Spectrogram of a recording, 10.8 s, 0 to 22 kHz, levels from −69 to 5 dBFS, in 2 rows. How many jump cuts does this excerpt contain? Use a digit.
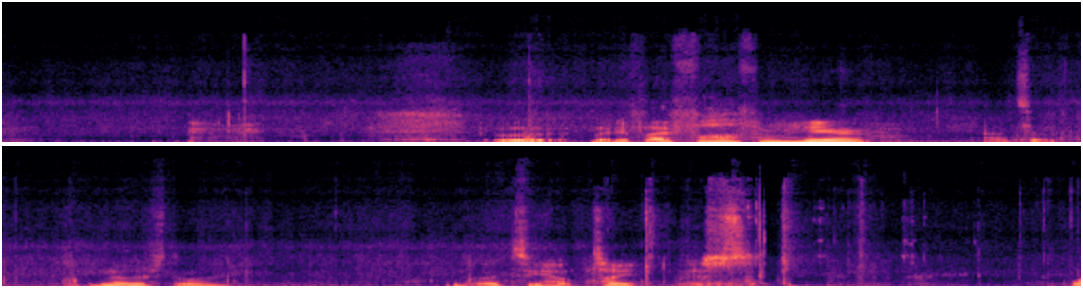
0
